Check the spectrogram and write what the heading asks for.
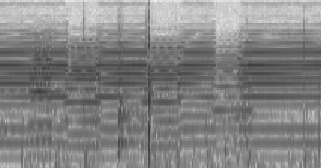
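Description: Live Indian folk-theatre music: a harmonium playing held, reedy melody notes over light hand-drum strokes.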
